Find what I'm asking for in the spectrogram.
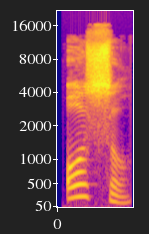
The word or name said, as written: oso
